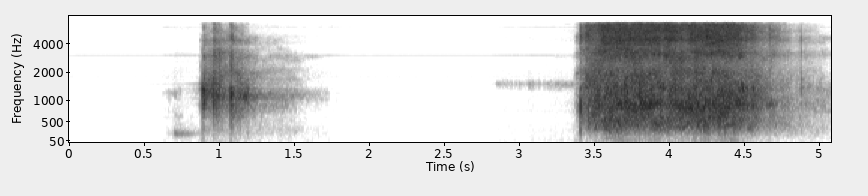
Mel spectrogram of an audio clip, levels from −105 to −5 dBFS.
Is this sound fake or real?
fake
